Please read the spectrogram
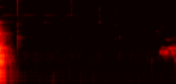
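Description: A spoken word ends, followed by a single short click, then near silence.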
